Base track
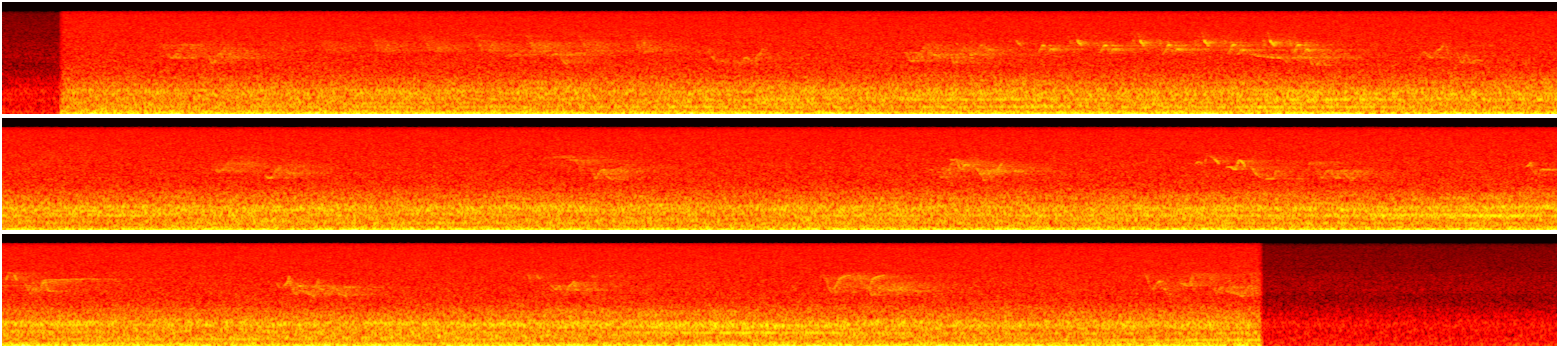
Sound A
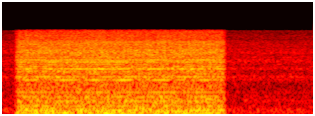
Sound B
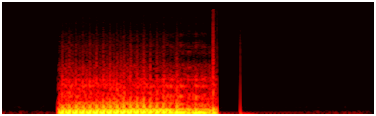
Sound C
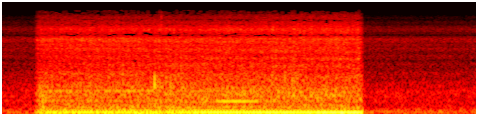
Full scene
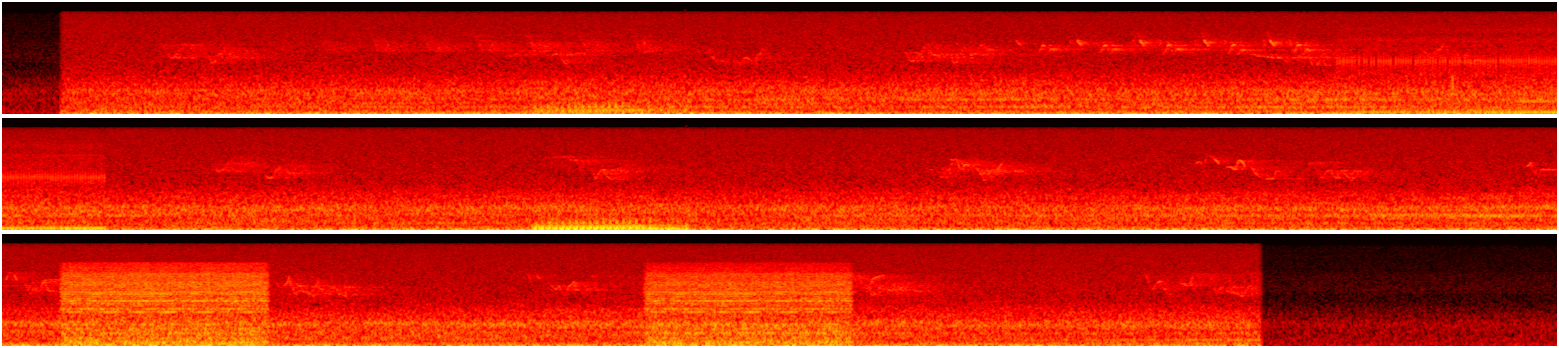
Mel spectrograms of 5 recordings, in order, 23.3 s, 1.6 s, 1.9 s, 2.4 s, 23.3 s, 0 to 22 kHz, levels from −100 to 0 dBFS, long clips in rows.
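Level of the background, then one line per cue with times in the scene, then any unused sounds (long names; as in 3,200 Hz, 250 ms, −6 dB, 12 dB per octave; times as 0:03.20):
base track −14.5 dB
0:02.36: mix in B −5.5 dB + high-pass filter 160 Hz
0:06.49: mix in C −15 dB + loose part that buzzes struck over −31 dBFS, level −20 dBFS
0:10.14: mix in B −4.5 dB
0:15.77: mix in A −5.5 dB
0:18.69: mix in A −6.5 dB + high-frequency loss of the air 56 metres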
